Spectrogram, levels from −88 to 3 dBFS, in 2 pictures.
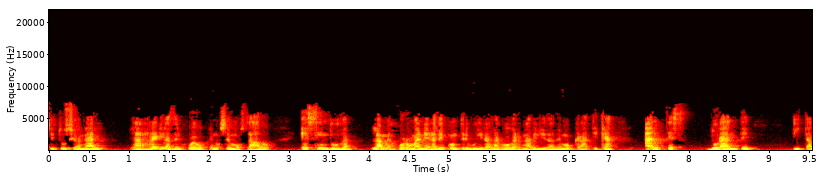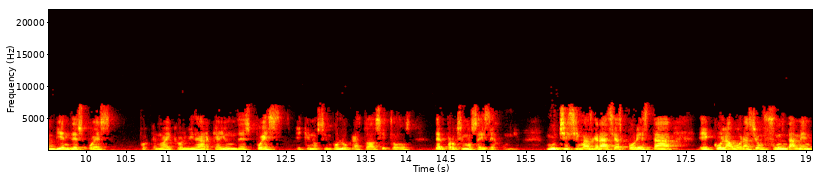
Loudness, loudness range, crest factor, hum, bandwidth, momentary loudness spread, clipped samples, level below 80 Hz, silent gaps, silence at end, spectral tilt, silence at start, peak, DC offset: -21 LUFS; 4 LU; 20 dB; none; 7.6 kHz; 11 LU; under 0.1%; -48 dBFS; none; 0 s; -6.5 dB/octave; 0 s; -2 dBFS; under 0.1%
